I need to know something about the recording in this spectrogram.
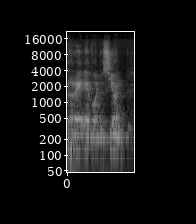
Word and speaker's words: Reevolución: My podcast and everything that I'm doing, it is called Reevolución, but it's spelled R33, V as in Victor, OLUCION.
